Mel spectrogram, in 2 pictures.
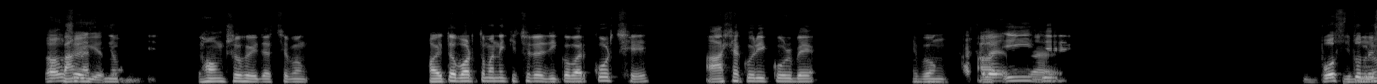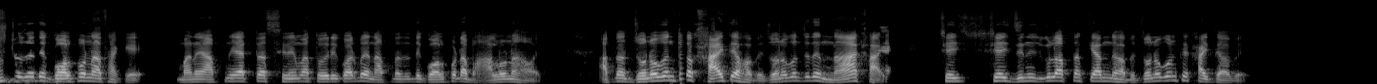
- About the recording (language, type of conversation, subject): Bengali, unstructured, ছবির মাধ্যমে গল্প বলা কেন গুরুত্বপূর্ণ?
- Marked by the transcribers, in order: other background noise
